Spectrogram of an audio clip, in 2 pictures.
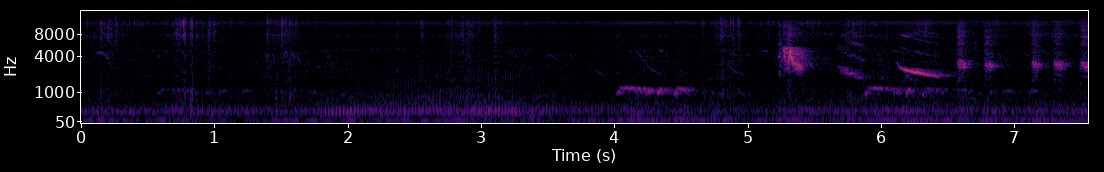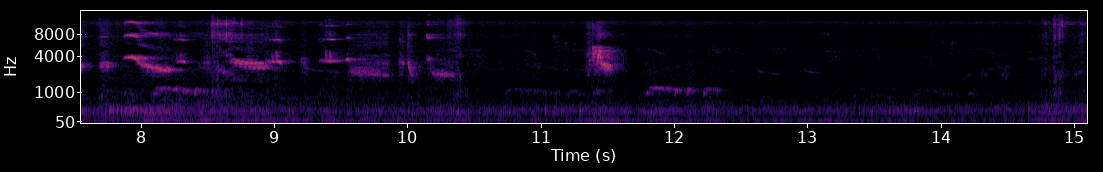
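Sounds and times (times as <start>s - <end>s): birds chirping: 2.9s - 15.0s
softer lower bird call: 4.0s - 4.6s, 5.2s - 10.4s.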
